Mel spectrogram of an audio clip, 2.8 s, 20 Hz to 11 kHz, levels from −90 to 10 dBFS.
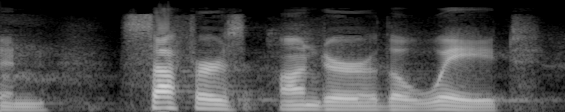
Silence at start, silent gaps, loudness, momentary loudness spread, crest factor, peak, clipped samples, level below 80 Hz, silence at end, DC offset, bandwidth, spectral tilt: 0 s; none; -18 LUFS; 13 LU; 20 dB; 0 dBFS; under 0.1%; -58 dBFS; 0.2 s; under 0.1%; 8.8 kHz; -6 dB/octave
